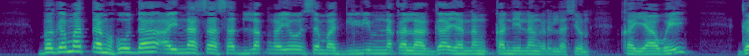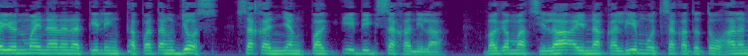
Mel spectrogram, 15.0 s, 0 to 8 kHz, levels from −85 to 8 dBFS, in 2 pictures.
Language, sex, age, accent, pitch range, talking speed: Filipino, male, 50-69, native, 145-180 Hz, 130 wpm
